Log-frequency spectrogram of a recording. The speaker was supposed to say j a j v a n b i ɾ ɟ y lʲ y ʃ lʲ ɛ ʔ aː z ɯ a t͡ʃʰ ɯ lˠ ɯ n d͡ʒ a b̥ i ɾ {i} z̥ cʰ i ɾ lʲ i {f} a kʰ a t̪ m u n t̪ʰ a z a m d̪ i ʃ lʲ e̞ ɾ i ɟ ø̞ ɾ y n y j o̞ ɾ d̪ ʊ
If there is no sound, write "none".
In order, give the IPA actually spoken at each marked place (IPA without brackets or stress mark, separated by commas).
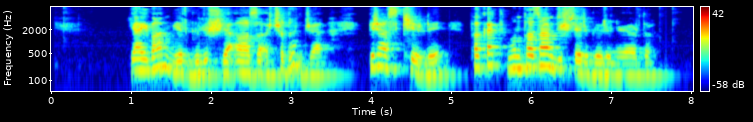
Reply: a, f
